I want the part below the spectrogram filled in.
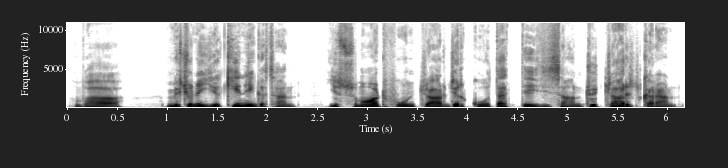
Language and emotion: Kashmiri, surprised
